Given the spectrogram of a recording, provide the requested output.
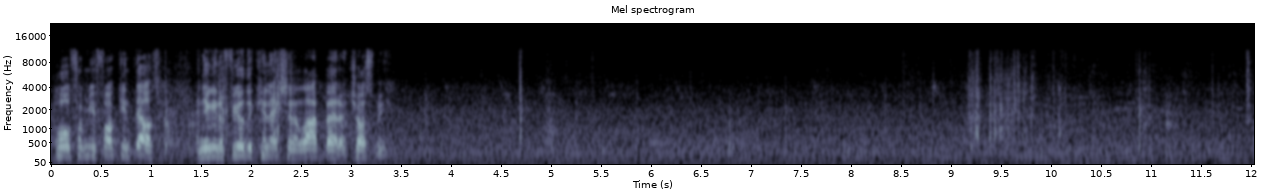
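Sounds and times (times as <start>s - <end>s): outdoor background hiss: 0.0s - 12.0s
crackling rustling handling noise: 8.4s - 11.2s.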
